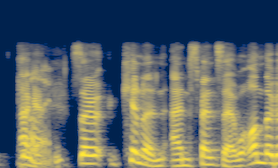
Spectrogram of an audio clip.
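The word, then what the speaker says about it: Kimmalyn: Like emphasis on the first syllable. Okay. So Kimmallen and Spencer were on the ground, not in the battle.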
